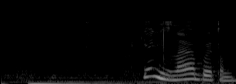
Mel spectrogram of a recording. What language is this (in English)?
Russian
